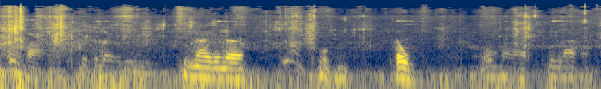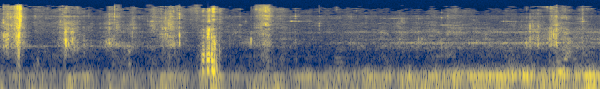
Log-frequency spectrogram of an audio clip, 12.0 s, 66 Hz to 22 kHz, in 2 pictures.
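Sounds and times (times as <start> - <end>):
crackles on dry leaves: 0.0 - 12.0.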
